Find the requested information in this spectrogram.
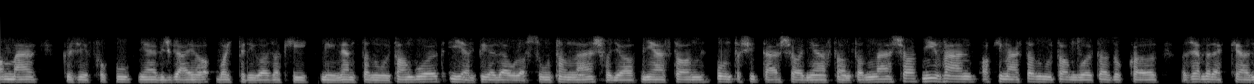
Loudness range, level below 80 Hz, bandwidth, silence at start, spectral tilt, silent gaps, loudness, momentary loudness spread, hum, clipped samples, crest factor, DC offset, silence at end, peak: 1 LU; -74 dBFS; 4 kHz; 0 s; -9.5 dB/octave; none; -29 LUFS; 4 LU; none; under 0.1%; 16 dB; under 0.1%; 0 s; -12 dBFS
